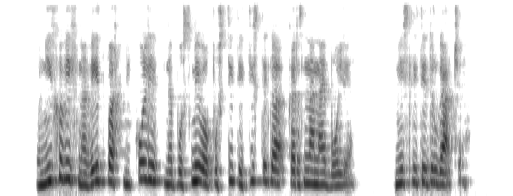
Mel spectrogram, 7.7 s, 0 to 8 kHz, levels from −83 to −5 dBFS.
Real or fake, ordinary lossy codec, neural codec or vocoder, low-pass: real; none; none; 7.2 kHz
